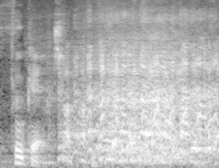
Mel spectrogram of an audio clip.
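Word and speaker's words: Phuket: It was we started off in a place called P H U K E T Fuket uh which is in southern Thailand.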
